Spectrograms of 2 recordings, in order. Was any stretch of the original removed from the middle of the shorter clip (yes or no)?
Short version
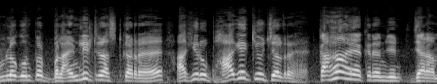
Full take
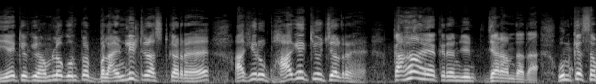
yes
